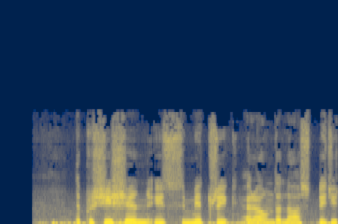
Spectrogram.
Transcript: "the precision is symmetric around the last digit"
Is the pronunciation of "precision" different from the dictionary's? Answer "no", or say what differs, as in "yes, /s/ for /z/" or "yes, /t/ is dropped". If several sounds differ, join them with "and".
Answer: yes, /ʃ/ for /ʒ/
